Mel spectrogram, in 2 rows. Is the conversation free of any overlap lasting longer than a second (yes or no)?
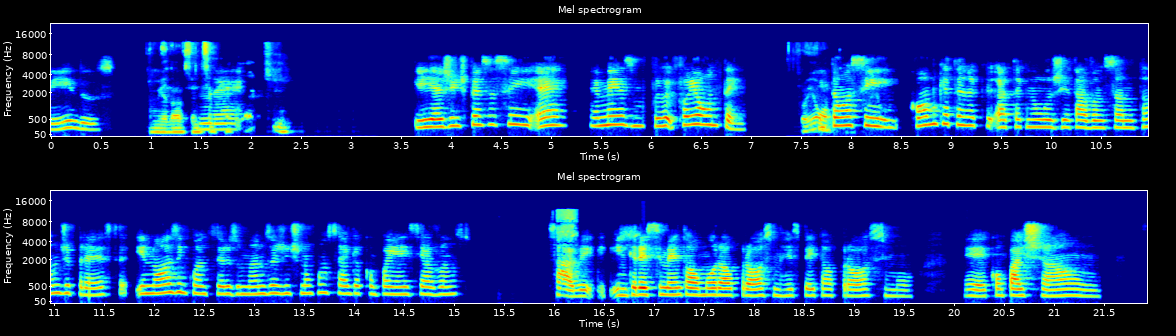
yes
